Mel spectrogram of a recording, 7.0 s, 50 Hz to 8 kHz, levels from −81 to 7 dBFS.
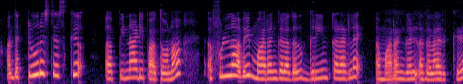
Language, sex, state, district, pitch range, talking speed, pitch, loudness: Tamil, female, Tamil Nadu, Nilgiris, 240-350 Hz, 105 wpm, 255 Hz, -16 LUFS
